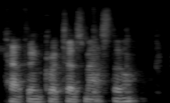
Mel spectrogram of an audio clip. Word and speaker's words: Catherine Cortez Masto: Catherine Cortez Maestro. Did I say that right? – Catherine Cortez Masto. I think it's. – Yeah, there we go.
